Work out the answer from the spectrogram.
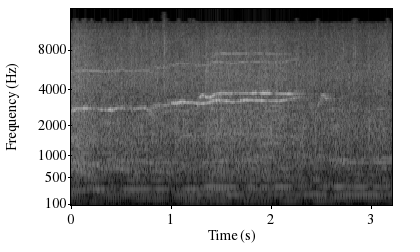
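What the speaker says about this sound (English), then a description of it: "Clap for them real loud." A crowd inside a large tent at a Sunday crusade meeting applauds steadily, dense continuous clapping filling the space with a faint tonal hum running through it.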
